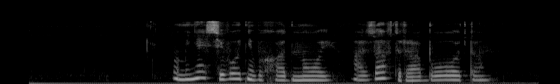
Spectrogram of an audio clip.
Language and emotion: Russian, sad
